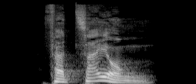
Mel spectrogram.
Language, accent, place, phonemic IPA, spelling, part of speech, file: German, Germany, Berlin, /fɛɐ̯ˈtsaɪ̯ʊŋ/, Verzeihung, noun / interjection, De-Verzeihung.ogg
- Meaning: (noun) forgiveness; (interjection) Used to get someone's attention. excuse me, pardon me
